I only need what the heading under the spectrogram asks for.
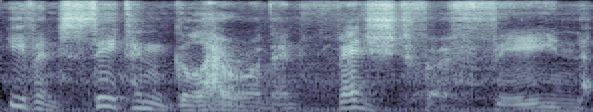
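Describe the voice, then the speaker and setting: A Scottish man gives a dramatic recitation of a Scots narrative poem, theatrical and expressive, swinging from hushed to loud. His pitch moves widely and his pacing is unhurried. Clear background noise is audible in the recording.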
